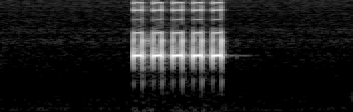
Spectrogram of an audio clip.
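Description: A quick run of five short, bright electronic beeps from a video game robot spider waking up, in even rhythm, close and clear, then silence.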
